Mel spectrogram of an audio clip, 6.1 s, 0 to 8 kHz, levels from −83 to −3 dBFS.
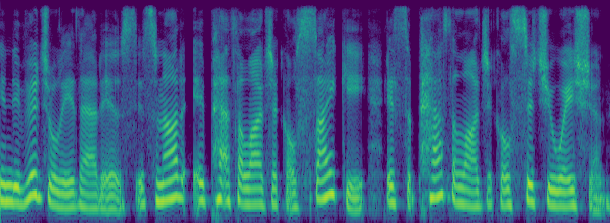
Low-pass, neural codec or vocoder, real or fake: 7.2 kHz; none; real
